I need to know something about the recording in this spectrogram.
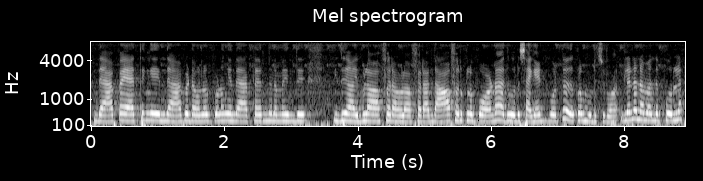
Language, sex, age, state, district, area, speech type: Tamil, female, 18-30, Tamil Nadu, Thoothukudi, rural, spontaneous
